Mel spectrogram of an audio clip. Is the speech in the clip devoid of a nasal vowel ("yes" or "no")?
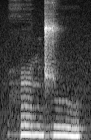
yes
